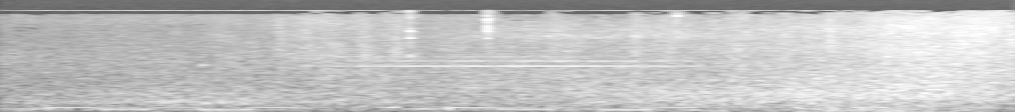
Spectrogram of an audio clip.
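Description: Sea waves wash steadily onto a shore in a continuous broad roar, with wind rumbling against the microphone and no voices.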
